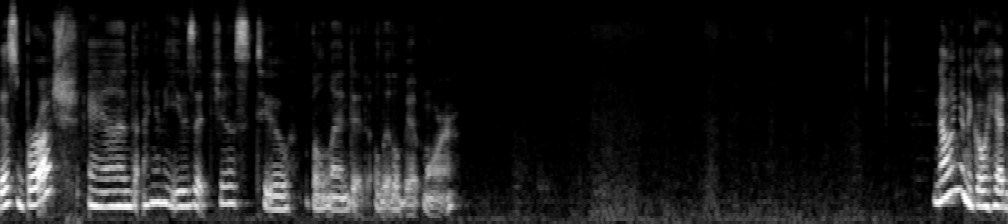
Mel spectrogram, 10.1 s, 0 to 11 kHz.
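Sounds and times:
makeup brush swishing on skin: 4.7s - 9.2s.

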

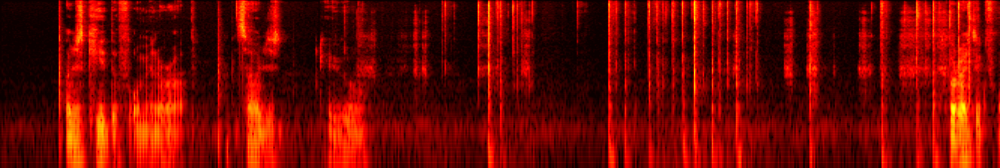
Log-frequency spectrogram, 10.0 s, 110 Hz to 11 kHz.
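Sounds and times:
computer keyboard typing: 3.4s - 5.4s, 6.0s - 9.8s.

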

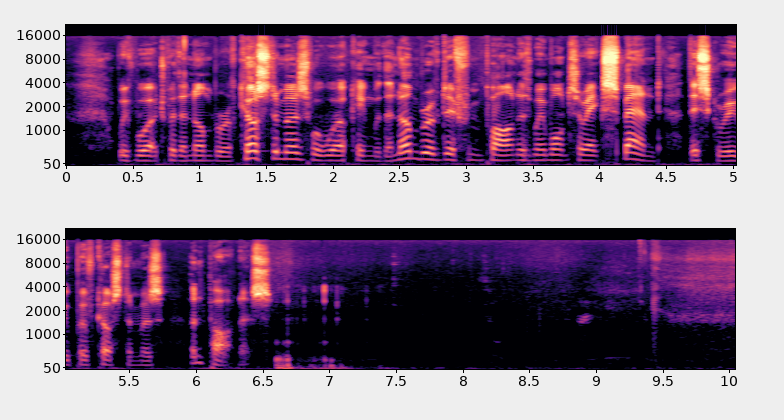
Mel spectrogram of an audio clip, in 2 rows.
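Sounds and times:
man speaking: 0.4s - 6.6s.

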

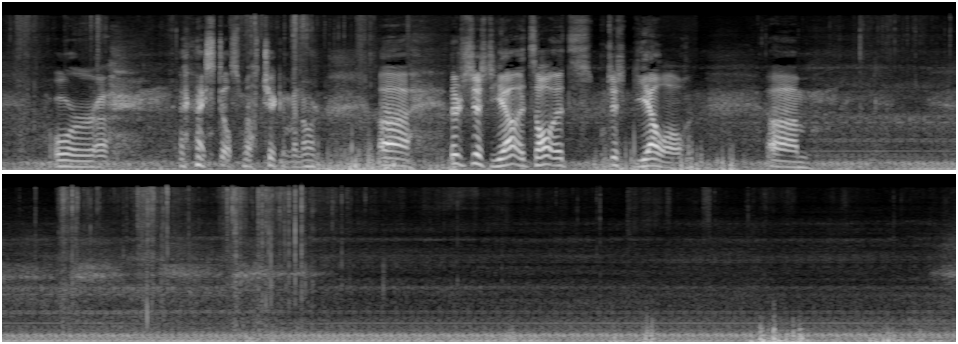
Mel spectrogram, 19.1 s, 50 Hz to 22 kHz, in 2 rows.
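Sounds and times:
crackling and crunching steps: 0.0s - 5.4s, 6.7s - 18.2s
low motor hum: 0.0s - 19.0s.

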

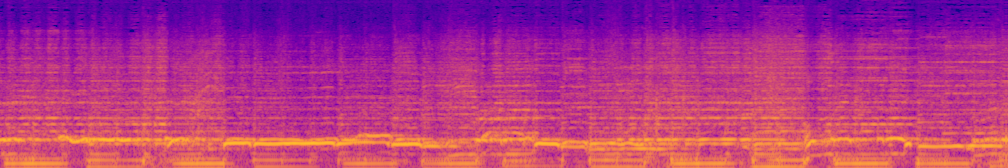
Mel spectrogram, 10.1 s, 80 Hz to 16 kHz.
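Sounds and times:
accordion: 0.0s - 10.0s
acoustic guitar: 0.0s - 10.0s
man yodeling: 0.0s - 10.0s.

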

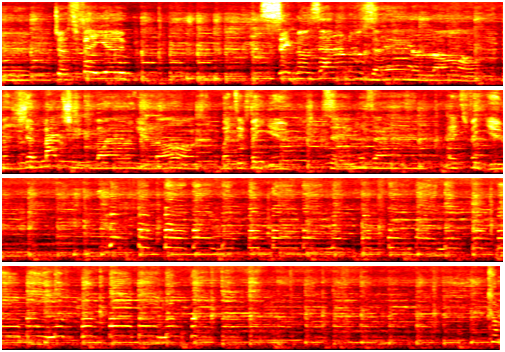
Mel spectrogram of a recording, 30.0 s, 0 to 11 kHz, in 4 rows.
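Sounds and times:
plucked-string melody over backing: 4.2s - 30.0s.

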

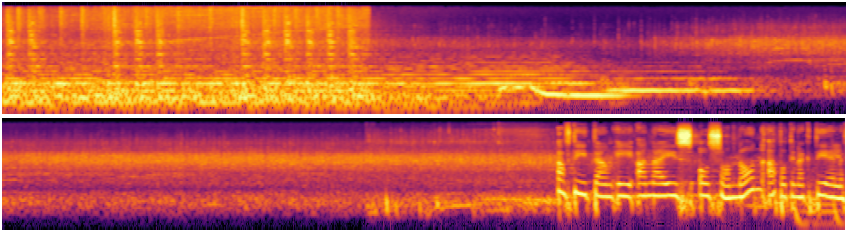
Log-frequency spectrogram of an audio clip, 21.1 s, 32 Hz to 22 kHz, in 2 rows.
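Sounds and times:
audience applauding: 0.0s - 17.9s.

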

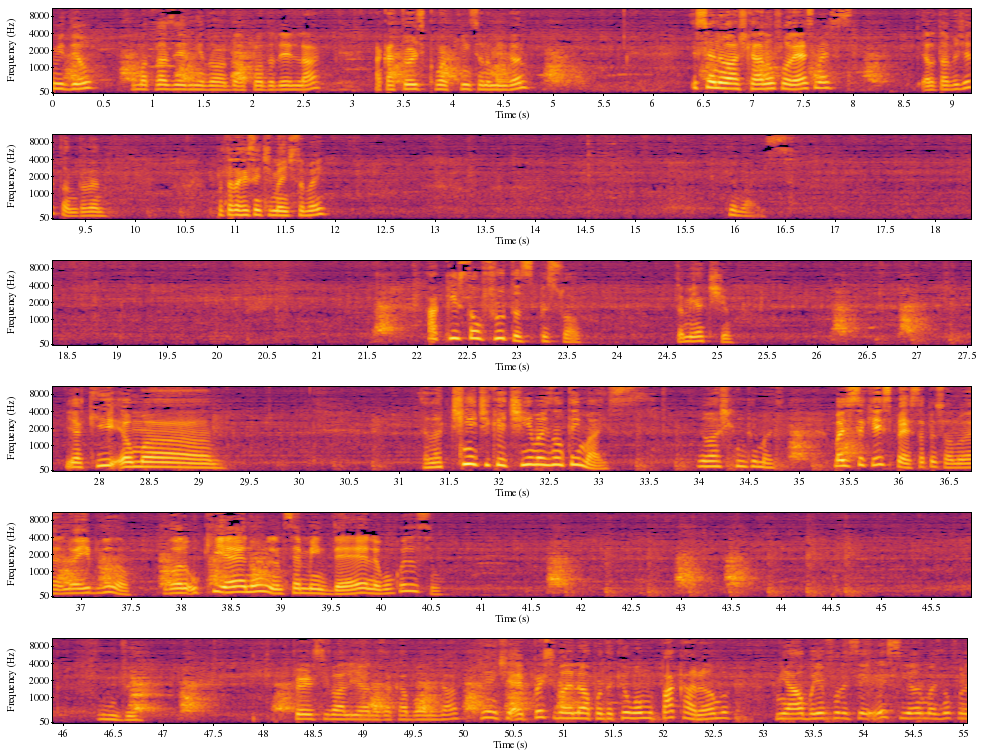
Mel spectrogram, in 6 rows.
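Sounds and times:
dog barking: 0.1s - 2.1s, 3.3s - 5.4s, 7.2s - 8.4s, 21.6s - 21.9s, 26.1s - 27.2s, 34.9s - 35.7s, 36.8s - 39.0s, 41.6s - 42.0s, 42.9s - 43.8s, 46.7s - 47.5s, 48.1s - 48.4s, 49.0s - 50.8s.

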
